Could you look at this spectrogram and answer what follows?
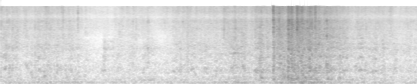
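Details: Low cooing from pigeons during their breakfast feeding time, murmured over a constant low rumble, with a burst of fluttering or rustling toward the end.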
